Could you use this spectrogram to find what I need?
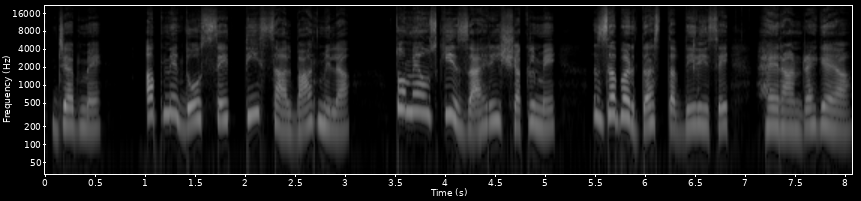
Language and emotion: Urdu, surprised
